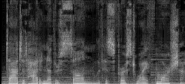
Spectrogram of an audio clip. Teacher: in fact the past perfect of have is had had however in normal speech we reduce the first had and we give the second had its full pronunciation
